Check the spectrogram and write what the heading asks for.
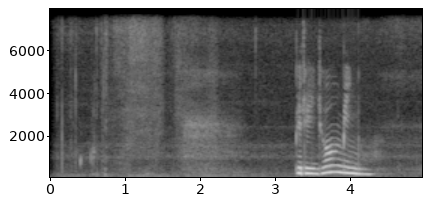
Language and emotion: Russian, neutral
